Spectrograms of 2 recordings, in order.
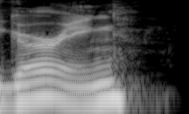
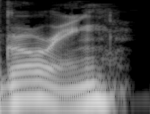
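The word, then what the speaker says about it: Göring: So apparently Goering is more of the German pronunciation, and Goering is more the English pronunciation.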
